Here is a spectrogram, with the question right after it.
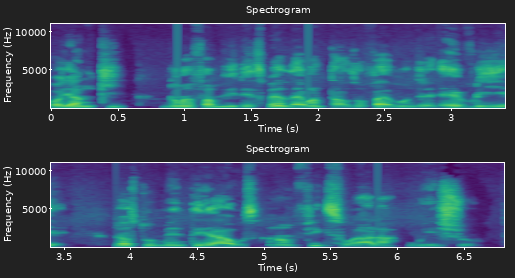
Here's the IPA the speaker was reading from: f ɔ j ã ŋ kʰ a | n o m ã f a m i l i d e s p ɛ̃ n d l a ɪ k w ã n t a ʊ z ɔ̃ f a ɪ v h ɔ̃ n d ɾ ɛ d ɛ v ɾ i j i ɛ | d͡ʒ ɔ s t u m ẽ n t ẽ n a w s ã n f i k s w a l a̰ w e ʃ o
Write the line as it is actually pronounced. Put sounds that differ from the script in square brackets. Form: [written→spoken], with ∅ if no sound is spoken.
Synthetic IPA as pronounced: f ɔ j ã ŋ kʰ [a→i] | n o m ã f a m i l i d e s p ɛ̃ n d l a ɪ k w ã n t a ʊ z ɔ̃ f a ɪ v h ɔ̃ n d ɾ ɛ d ɛ v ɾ i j i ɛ | d͡ʒ ɔ s t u m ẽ n t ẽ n a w s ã n f i k s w a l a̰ w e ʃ o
